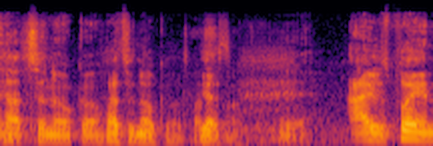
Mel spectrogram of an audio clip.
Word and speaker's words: Tatsunoko: Tatsunoko.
